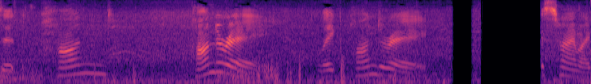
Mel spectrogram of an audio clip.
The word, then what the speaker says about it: Pend Oreille: this is like i've recently discovered how to pronounce it pond pandere lake pondere this time i called it pandarel but it's check this water out it's gorgeous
